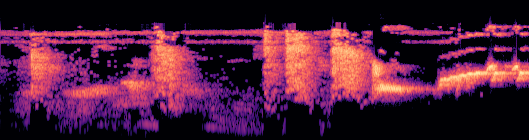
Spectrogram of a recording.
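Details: White-rumped shama singing to spur other shamas before competition: scratchy chips and short harsh notes in separate bursts, followed by a clear rising whistle.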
